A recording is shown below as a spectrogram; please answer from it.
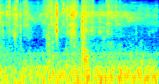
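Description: Faint, irregular small clicks and rustles of a spinning reel and fishing line being handled, over a low steady rumble.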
